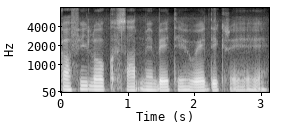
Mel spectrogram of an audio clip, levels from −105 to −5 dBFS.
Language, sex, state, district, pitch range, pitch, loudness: Hindi, male, Arunachal Pradesh, Lower Dibang Valley, 110-120 Hz, 115 Hz, -18 LUFS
